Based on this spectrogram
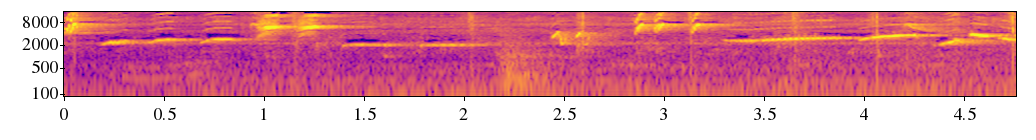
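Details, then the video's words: Singing female brown-chested jungle flycatcher of Bali origin, used to coax silent birds into responding. Mixed high and lower drawn-out whistles, sharp upswept notes and short chirps in an irregular, lively sequence. "PANCINGAN SRDC GACOR BONGKAR ISIAN/BURUNG MALAS BUNYI AUTO EMOSI RESPON NYAUT!!!"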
